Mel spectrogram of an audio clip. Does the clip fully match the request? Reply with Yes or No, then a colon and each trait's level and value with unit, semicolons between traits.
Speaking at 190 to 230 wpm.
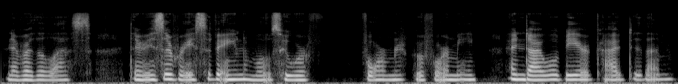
No: average, 175 wpm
